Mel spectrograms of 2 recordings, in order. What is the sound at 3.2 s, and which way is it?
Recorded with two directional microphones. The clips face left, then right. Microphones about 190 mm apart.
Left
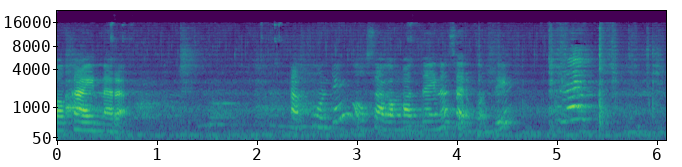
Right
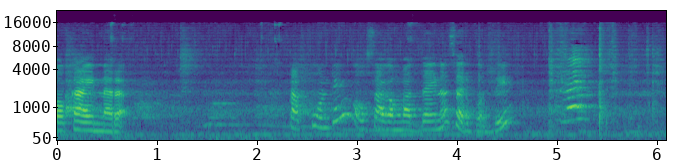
Speech, 45° right (ahead or behind).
